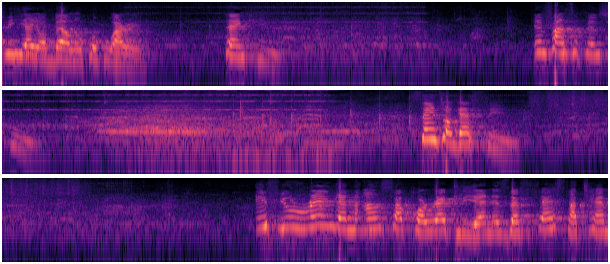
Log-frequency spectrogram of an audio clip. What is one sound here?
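A woman asks questions quickly into a microphone.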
